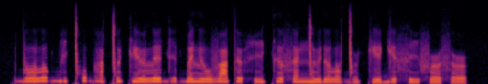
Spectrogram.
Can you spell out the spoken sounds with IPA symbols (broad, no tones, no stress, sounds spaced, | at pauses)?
d ɤ l ɤ ɡ͡b i ǀʰ o ɡʱ a ǀ ʉ kʲ ø l e ɡʱ e ɡ͡b ɛ lʲ o v a t ø h i kʲ ɤ s ɛ ŋ͡ǀ ʉ ɾʲ ɤ l ɤ ɡ͡ǀ ə˞ kʲ e ɡʲ e s i f ə˞ s ə˞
